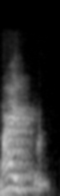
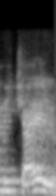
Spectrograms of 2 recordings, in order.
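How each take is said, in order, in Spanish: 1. El nombre se dice con sonidos ingleses. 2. El nombre se dice con sonidos españoles. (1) "en inglés se lee Michael" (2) "si uno quiere castellanizar, diría Michael"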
